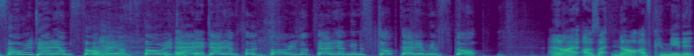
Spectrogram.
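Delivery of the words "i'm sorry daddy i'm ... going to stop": mock very high sobbing little girl voice. Father retells what his daughter kept saying to him, imitating a child crying.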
